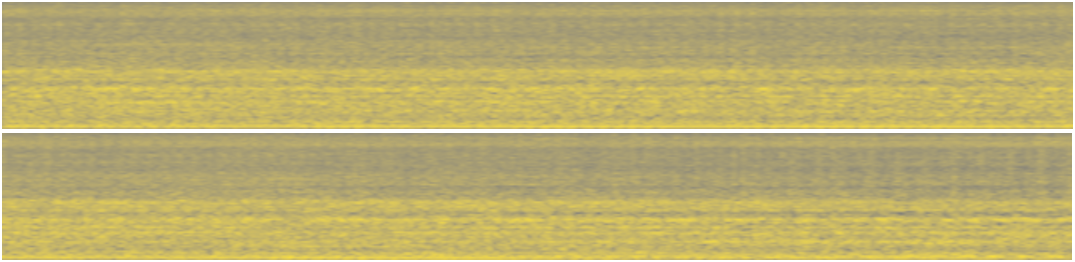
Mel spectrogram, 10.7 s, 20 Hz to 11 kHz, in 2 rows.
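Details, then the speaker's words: 1961 Studebaker Champ truck being started again; smooth, constant idle, even low rumble with no knocks, misses or surging, idle possibly to be set slightly higher; normal idle. "I think I'll set that I go up a little bit but sounds like it's running pretty decent to me"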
